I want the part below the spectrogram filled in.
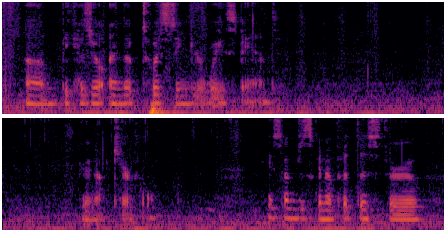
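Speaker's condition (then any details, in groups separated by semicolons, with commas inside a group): No condition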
